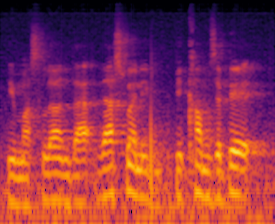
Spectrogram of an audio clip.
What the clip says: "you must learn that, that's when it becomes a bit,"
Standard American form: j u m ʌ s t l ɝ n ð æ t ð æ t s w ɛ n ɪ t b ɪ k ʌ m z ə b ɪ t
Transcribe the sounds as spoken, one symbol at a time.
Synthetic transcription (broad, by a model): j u m ʌ s t l ɝ n ð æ t ð æ t s w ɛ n ɪ t b ɪ k ʌ m z ə b ɪ t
